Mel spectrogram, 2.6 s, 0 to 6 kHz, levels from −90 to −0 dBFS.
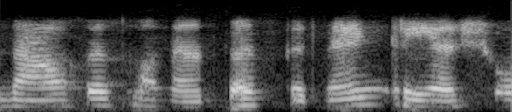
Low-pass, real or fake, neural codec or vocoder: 5.4 kHz; fake; codec, 44.1 kHz, 2.6 kbps, DAC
